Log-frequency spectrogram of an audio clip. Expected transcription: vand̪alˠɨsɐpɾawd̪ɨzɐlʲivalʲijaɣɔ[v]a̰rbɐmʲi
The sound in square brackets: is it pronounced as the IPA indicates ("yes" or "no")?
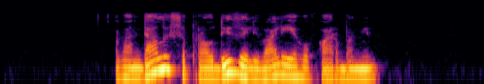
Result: no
